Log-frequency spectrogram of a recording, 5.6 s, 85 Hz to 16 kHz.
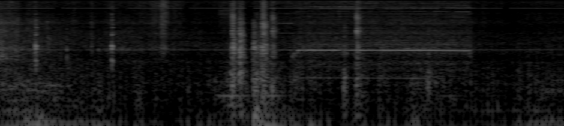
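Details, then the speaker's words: Citroen Berlingo / Peugeot Partner 1.6 HDi with failed automatic gearbox, engine off, ignition on, clutch opening and closing actuator tests: a few soft clicks and a short electric whirr as the actuator cycles; normal gearbox actuator operation. "you can hear the clutch going operation done so that's fine closing of the clutch operation done so the clutch is okay"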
